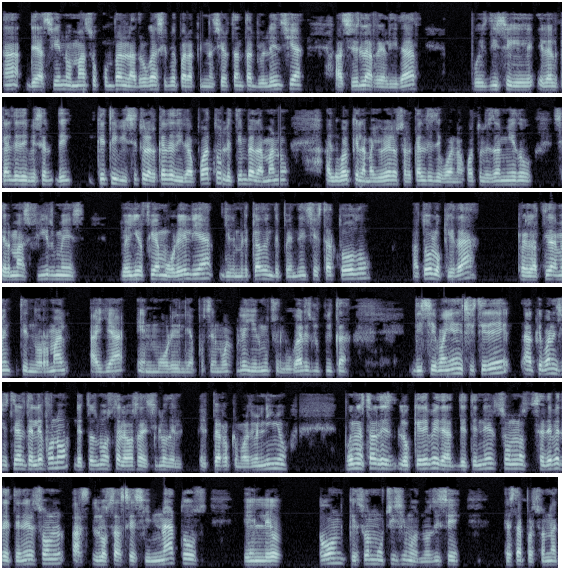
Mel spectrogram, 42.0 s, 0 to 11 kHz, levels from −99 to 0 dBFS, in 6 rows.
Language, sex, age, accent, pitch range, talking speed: Spanish, male, 40-59, Mexican, 130-160 Hz, 190 wpm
